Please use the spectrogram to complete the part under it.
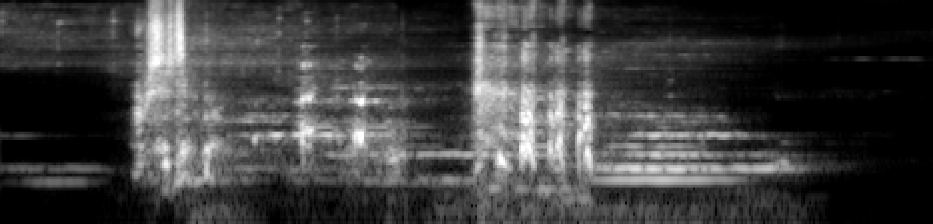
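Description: A young woman laughs brightly.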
